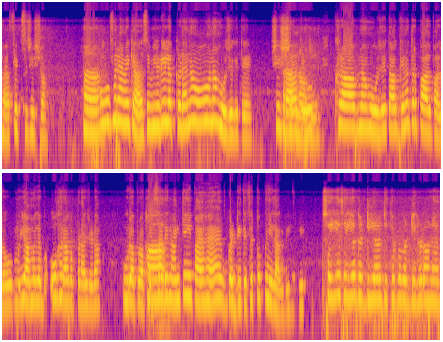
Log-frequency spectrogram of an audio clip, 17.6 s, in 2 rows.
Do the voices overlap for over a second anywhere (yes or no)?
no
